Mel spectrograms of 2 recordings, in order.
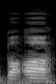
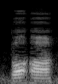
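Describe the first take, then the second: First: Ba'a stressed on the last syllable; accent milra. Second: Ba'a stressed on the first syllable; accent mila'el. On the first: Teacher showing the present tense, ba'a stressed on last syllable. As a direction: hit the final A in ba'a. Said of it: "when you have the accent". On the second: Teacher showing the past tense, ba'a stressed on first syllable. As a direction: hit the BA in ba'a. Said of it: "have the accent mila'el". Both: Shown as a demonstration.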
